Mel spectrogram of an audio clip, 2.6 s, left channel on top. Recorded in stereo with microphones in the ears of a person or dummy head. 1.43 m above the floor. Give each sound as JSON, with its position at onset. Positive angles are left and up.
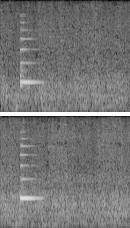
{"t": 0.4, "sound": "a piano", "side_deg": 20, "distance_m": 1.8}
